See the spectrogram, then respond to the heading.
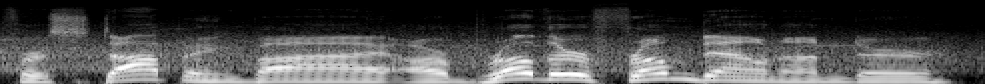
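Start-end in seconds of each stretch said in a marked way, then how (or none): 1.4-3.6 drawn out, a little slower; slower repeat. Real, not acted. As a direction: stretch the nickname fondly. Repeats the guest's nickname, slower.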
